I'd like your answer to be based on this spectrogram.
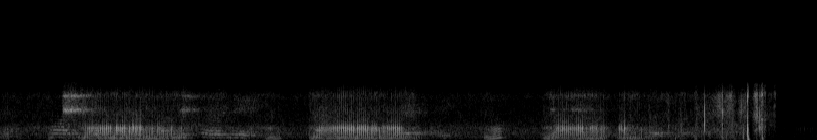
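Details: A man snoring: three long, rough snoring breaths about every two and a half seconds, with quieter breathing and a few clicks between them.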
